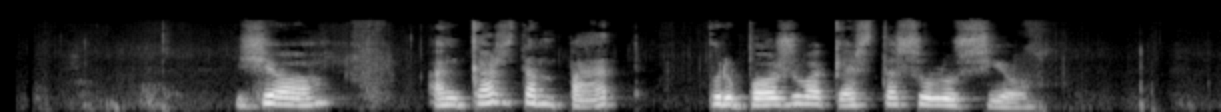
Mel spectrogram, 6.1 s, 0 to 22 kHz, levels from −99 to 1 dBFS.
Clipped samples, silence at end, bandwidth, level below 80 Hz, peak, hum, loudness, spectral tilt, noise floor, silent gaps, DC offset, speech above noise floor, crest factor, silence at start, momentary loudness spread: under 0.1%; 0.95 s; 11 kHz; -76 dBFS; -4 dBFS; none; -21 LUFS; -6 dB/octave; -62 dBFS; none; under 0.1%; 42 dB; 20 dB; 1.2 s; 13 LU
